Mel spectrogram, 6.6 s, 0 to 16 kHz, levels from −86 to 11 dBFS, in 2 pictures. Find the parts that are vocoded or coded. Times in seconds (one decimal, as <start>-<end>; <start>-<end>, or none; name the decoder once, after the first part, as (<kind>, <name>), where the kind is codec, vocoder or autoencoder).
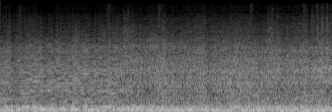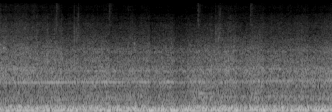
0.0-1.2 (vocoder, BigVGAN v2)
